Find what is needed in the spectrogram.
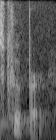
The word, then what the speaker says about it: Cowper: And then you say, his name's not Cooper, it's Cowper, C-O-W-P-E-R. No, actually, the way that they would pronounce it is Cooper.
